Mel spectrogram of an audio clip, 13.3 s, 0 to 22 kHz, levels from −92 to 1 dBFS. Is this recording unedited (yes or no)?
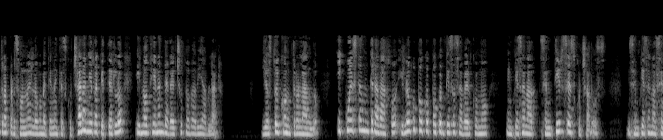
yes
